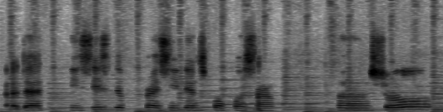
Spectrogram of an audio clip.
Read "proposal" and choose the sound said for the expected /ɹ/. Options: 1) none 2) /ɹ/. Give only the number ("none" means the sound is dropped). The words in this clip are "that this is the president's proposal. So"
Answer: 1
